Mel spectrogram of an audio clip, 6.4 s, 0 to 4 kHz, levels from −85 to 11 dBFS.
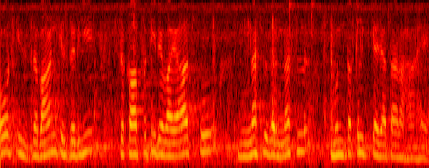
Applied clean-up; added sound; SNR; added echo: none; Engine; 12 dB; none.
